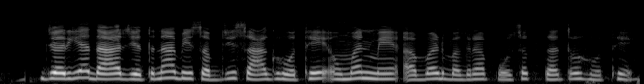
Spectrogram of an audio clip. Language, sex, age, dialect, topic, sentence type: Chhattisgarhi, female, 18-24, Northern/Bhandar, agriculture, statement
